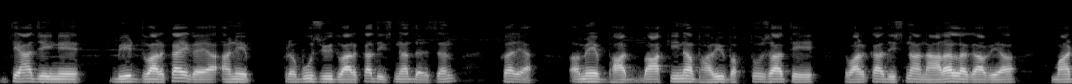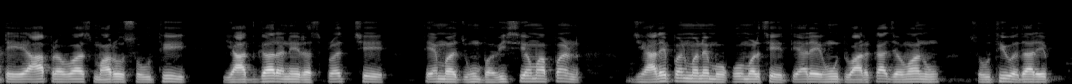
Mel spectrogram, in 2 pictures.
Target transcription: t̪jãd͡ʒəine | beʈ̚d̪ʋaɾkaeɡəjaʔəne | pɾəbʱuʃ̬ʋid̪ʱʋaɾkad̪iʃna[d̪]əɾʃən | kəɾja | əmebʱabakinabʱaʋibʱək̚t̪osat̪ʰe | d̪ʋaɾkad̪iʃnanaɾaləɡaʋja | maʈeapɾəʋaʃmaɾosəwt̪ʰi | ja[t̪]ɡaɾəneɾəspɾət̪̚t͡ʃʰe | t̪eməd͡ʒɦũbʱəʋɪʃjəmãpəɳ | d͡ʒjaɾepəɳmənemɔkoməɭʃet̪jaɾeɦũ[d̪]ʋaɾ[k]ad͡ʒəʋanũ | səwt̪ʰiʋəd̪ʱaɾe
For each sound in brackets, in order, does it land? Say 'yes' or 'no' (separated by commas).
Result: yes, no, yes, yes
